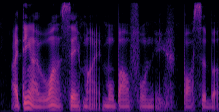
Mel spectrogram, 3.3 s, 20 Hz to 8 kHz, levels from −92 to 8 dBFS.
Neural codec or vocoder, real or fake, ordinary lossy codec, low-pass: none; real; none; 7.2 kHz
